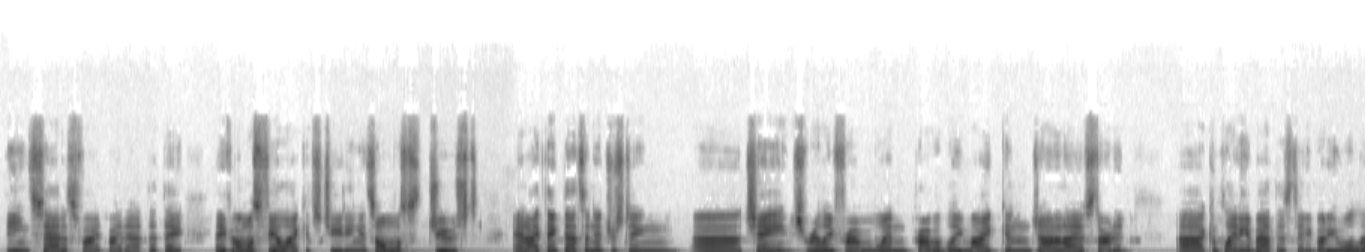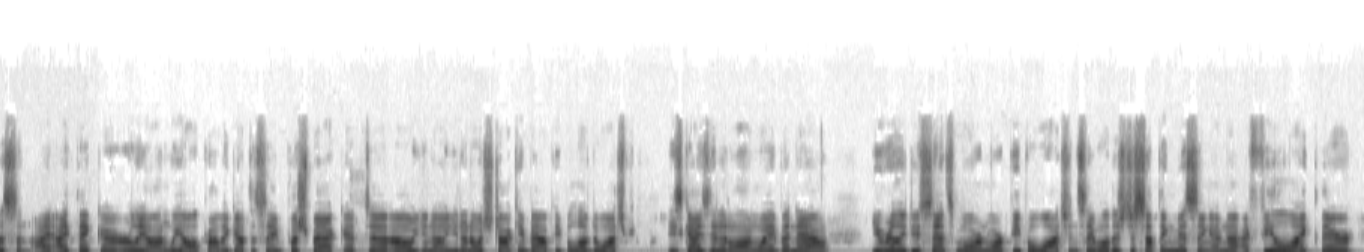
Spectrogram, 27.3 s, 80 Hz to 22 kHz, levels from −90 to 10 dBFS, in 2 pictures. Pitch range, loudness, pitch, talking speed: 120-135 Hz, -19 LUFS, 125 Hz, 225 wpm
